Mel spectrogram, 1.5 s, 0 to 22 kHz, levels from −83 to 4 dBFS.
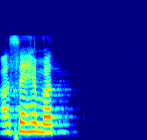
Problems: none marked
